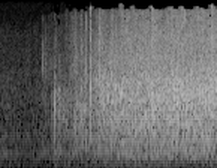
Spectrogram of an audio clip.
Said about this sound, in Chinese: 此处可以有掌声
